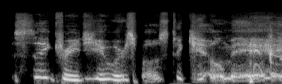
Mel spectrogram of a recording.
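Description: This is a man in a put-on character voice at a moderate pace. His pitch is extremely high. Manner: dying gasp, clear words rather than mumbling.

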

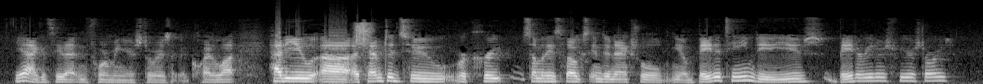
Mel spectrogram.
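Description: Talking at a fairly quick pace with hardly any pauses, a man is heard over noticeable background noise. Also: medium pitch for a man, ordinary pitch variation. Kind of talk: casual interview chat.

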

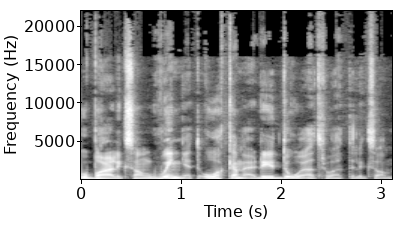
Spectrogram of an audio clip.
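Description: On a very clean recording with a silent background, a medium-pitched man speaks at a fairly quick pace with lively intonation. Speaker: podcast host. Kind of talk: casual podcast chat. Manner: animated, jokes around, puts on German.

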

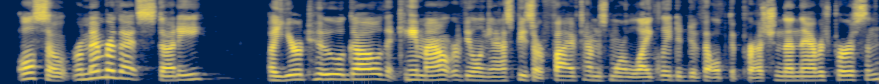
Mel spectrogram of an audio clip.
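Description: A man with an Upper Midwest accent, fairly high in pitch and fairly quick in pace, on a very clean recording with a silent background. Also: ordinary pitch variation. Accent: Upper Midwest American. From Michigan. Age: 20s. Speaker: podcaster, community college student. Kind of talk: personal monologue.

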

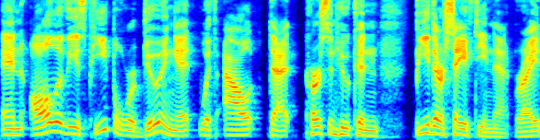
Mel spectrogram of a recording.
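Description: A man's ordinary speaking voice at medium pitch, moderate pace and lively intonation, on a very clean recording with a silent background. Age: 30s. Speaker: public speaker and podcast host. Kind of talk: interview. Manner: frequent fillers and repetitions.

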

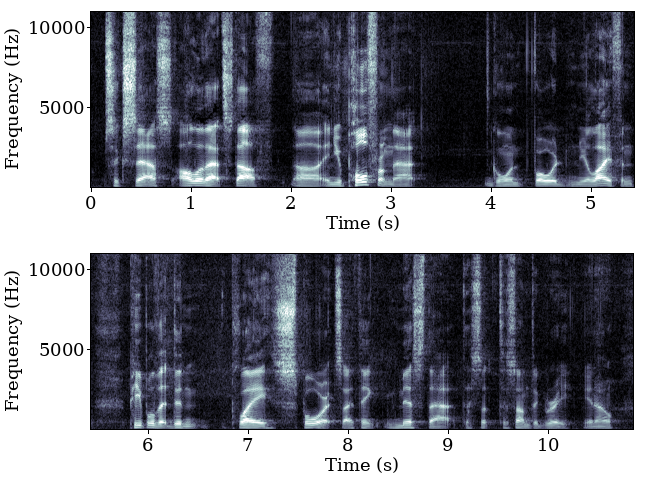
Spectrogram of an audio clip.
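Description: Using an unremarkable speaking voice, a man talks at a fairly slow pace, his pitch fairly low with ordinary variation and his loudness swinging widely. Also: very clean recording, silent background. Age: 50s. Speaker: podcast host. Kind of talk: casual interview.

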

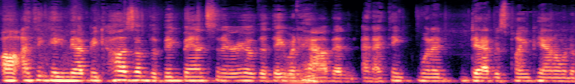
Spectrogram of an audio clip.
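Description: A woman with an American accent speaks at a very deep, low pitch in a monotone, flat intonation over noticeable background noise. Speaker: singer. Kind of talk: casual chat.

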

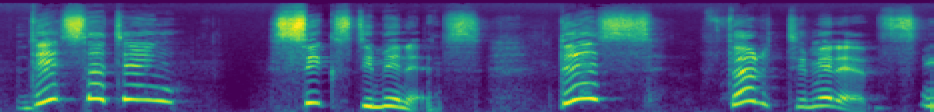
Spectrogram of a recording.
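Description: A squeaky, put-on character voice at an extremely high pitch, with a non-native accent as part of the act, at a fairly slow pace. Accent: put-on foreign.

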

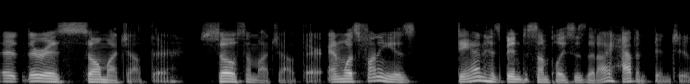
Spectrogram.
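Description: This man has a plain, everyday voice. His intonation is lively and his pace moderate. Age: 30s. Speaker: podcast host. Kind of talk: casual chat.

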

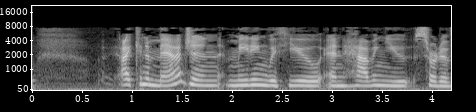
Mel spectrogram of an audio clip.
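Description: This woman has an unremarkable speaking voice, fairly high in pitch, and talks at a moderate pace. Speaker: radio host. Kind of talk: radio interview. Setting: radio studio.

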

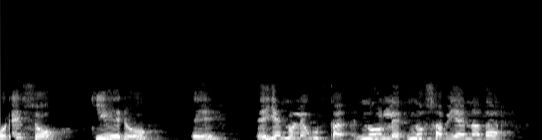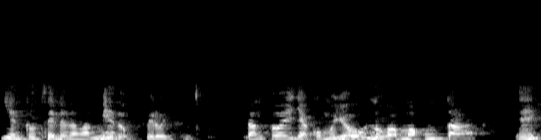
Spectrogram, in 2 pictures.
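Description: Speaking very slowly, a woman uses lively intonation at a high pitch. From Barcelona, Catalonia (born in Seville). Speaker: host's aunt and godmother. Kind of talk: casual family interview. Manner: halting, many repetitions.

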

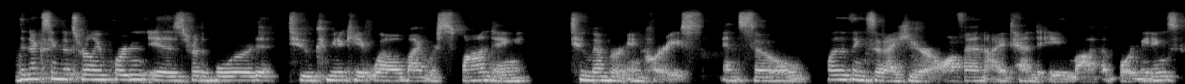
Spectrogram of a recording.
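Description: This voice keeps a moderate pace with very even loudness. It carries an American accent. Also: woman. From Wisconsin. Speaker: attorney. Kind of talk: lecture.

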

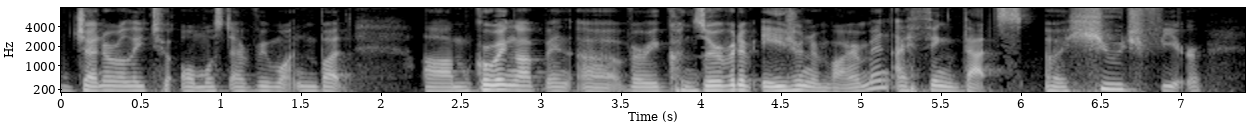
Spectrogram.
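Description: A woman talks with a very deep, low pitch and ordinary pitch variation. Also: very clean recording, silent background. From Korea. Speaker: church member. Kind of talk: testimony. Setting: church.

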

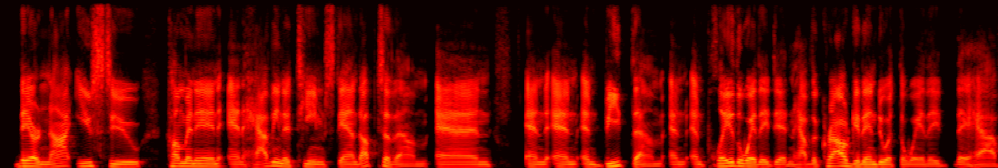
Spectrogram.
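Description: Recorded very cleanly against a silent background, this man speaks in a Minnesotan accent at a moderate pace, his bright, sharp tone showing ordinary pitch variation in a dry, close sound with no echo. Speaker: sports journalist and podcast host. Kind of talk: casual chat. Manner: stumbles and stammers.

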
